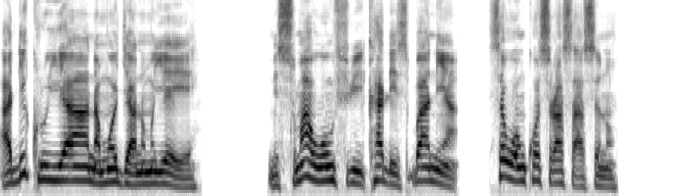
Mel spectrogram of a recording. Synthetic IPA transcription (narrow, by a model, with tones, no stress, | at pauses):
a̰˨dɪ˦kʰu˨ɾo˨˦ji˦a˦nã˨mʊ̃˦æ˦d͡ʑa˨nʊ̃˦m̃˦jɛ˦˨jɛ˦˨ | mɪ̃˨sʊ˨mã˦˨wɔ̃˦m˦fi˨ɾi˨kʰa˦dɪ˨sba˦nɪ̃˨a̰˨ | sɛ˦wɔ̃˨˦ŋ̩˦kʰɔ˦sʊ˨ɾa˦sa̰ː˨sɪ˦nʊ̃˦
